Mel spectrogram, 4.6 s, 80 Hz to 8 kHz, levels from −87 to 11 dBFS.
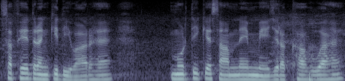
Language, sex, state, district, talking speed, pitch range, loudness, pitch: Hindi, male, Uttar Pradesh, Budaun, 155 wpm, 115-130 Hz, -23 LUFS, 120 Hz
